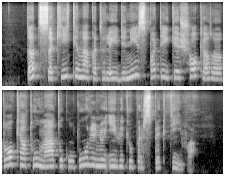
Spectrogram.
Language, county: Lithuanian, Vilnius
